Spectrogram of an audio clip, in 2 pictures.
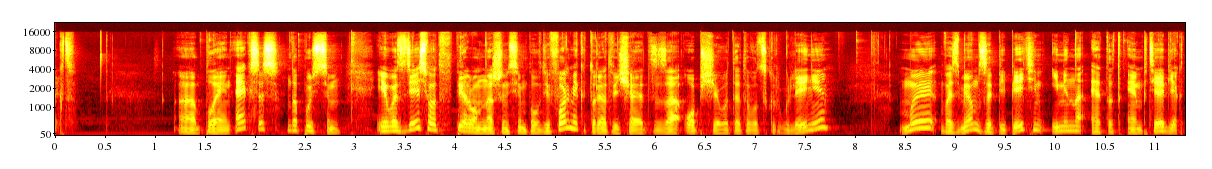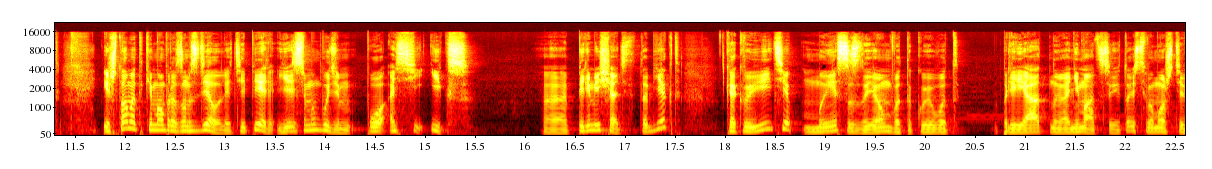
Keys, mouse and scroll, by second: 5.6-8.0 drag, 8.9 click, 13.6 g.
